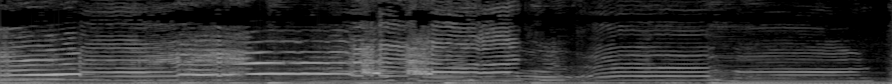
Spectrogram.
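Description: A young boy singing loudly in a high-pitched voice that slides up and down, over a strummed acoustic guitar.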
